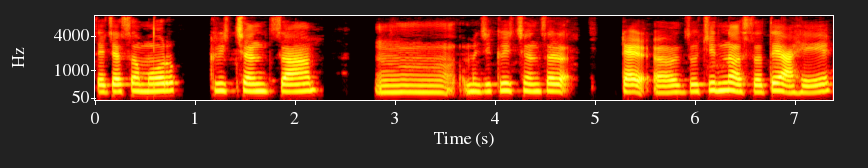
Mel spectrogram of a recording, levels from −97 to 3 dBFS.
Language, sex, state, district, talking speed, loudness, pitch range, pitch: Marathi, female, Maharashtra, Sindhudurg, 115 wpm, -17 LUFS, 205-235 Hz, 220 Hz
